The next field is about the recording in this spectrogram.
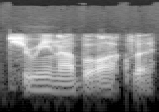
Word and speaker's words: Shireen Abu Akleh: But first, can we talk about Shireen Abu Akleh? Is that how you say it? – Yeah, that's. – Okay. – I don't speak Arabic, but that's how I've learned to pronounce it. Uh-huh.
